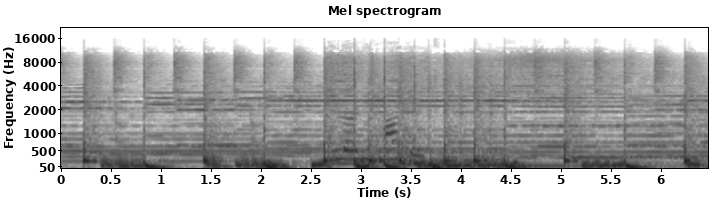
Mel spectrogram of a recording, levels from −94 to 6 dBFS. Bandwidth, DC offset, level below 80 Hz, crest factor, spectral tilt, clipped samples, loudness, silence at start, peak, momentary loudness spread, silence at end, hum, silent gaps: 12 kHz; 0.2%; -22 dBFS; 14 dB; -5.5 dB/octave; under 0.1%; -17 LUFS; 0 s; -2 dBFS; 6 LU; 0 s; none; none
